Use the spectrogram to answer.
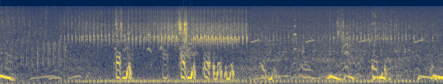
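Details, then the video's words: Sharp-tailed grouse males at a spring lek in Wisconsin's Namekagon Barrens, battling and dancing for hens; many overlapping short curved cooing notes and clucks, with a rapid rattling foot-stamping patter and high buzzy hiss. "Sharp-tailed Grouse Lek"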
